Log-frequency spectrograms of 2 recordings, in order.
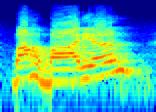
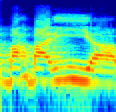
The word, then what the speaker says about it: barbaria: a pronúncia correta fluido barbária Olha lá já viram assim con que fala barbária barbaria palavras que não são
